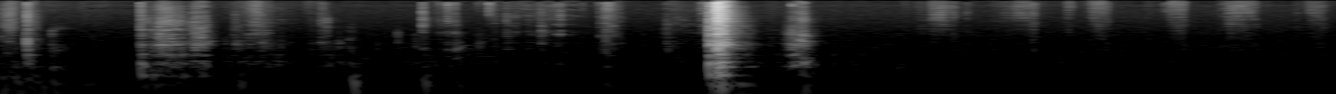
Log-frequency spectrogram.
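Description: Scissors snip off excess card paper during pop-up box card making, two quick, crisp cuts close by in an otherwise quiet room, with a few faint handling rustles.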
